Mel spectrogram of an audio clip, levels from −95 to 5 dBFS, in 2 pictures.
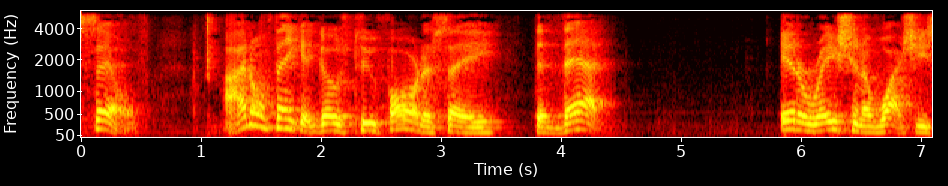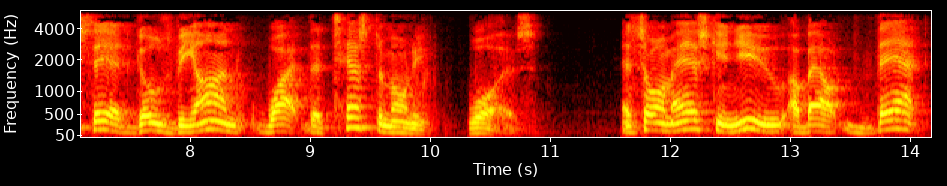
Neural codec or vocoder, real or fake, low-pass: none; real; 5.4 kHz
